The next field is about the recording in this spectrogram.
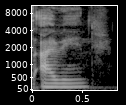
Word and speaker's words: Iovine: And our news and gossip for today is Dr. Dre and Jimmy Levine previously gave 70 milli to Levine. – How did I say it? – You said Levine, it's Iveen.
